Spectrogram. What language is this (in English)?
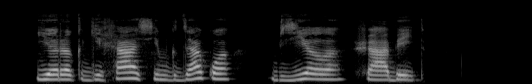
Abkhazian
